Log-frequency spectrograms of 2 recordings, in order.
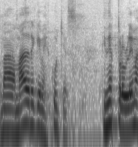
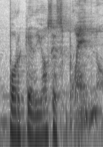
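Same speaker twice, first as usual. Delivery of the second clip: lento y suave, más bajo; tender; 4 semitones lower, 4 dB quieter, slower than usual. Acted. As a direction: deja caer cada palabra con ternura. Momento solemne y pausado. (Dios es bueno, dicho lento y tierno)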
